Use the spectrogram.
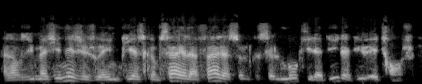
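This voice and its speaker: An older man from Italy, a pianist, reminiscing in a radio interview, halting and searching for words with many fillers. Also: mid-range voice, sharp tone, breathy edge, dry recording.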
